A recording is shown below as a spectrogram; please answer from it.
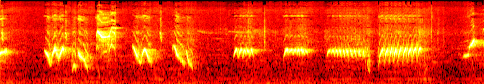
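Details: White-rumped shama, a champion singer full of energy, pours out quick looping whistled phrases, then a run of steady, even, buzzy-edged whistled notes repeated about every half second, ending on a rising whistle.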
